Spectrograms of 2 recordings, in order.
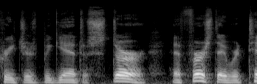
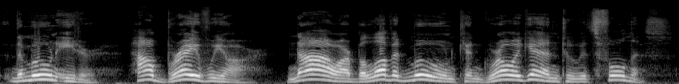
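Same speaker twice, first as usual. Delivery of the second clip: proud creatures; 7 semitones higher, 6 dB louder than usual. Acted. Creatures celebrate victory.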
